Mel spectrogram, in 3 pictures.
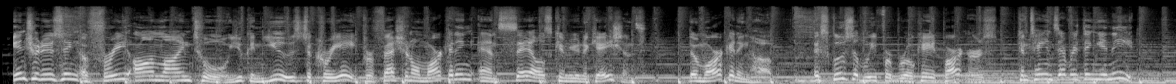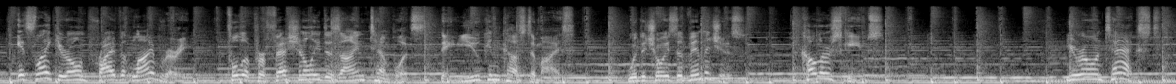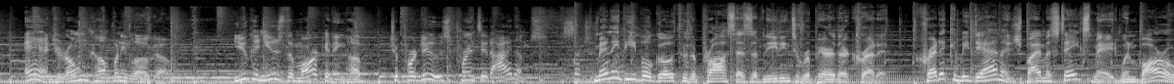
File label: Narrative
